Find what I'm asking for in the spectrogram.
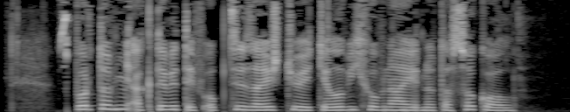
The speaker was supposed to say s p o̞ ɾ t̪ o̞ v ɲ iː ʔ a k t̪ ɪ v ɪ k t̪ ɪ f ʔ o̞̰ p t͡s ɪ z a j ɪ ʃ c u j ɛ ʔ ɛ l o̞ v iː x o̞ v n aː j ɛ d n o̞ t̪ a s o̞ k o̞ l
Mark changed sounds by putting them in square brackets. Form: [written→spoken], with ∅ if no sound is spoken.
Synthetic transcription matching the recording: s p o̞ ɾ t̪ o̞ v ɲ iː ʔ a k t̪ ɪ v ɪ [k→∅] t̪ ɪ f ʔ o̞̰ p t͡s ɪ z a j ɪ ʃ c u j ɛ [ʔ→c] ɛ l o̞ v iː x o̞ v n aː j ɛ d n o̞ t̪ a s o̞ k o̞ l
